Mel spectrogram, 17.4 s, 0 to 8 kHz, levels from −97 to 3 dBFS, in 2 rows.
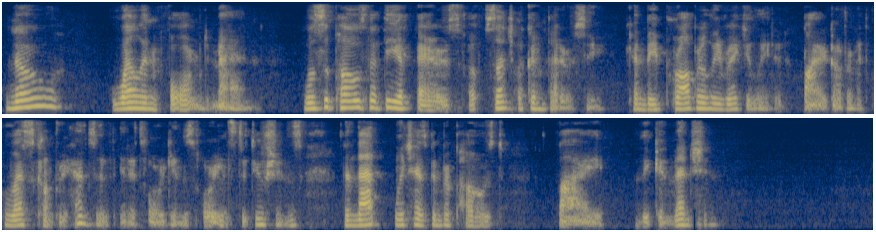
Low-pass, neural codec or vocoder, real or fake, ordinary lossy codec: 7.2 kHz; vocoder, 22.05 kHz, 80 mel bands, HiFi-GAN; fake; AAC, 48 kbps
